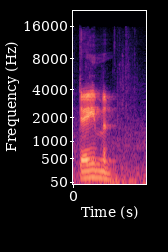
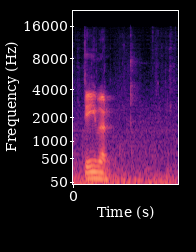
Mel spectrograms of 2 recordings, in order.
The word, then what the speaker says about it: daemon: heart of the daemon then stop calling it Damon I don't care how it's spelled it's pronounced demon so this is basically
